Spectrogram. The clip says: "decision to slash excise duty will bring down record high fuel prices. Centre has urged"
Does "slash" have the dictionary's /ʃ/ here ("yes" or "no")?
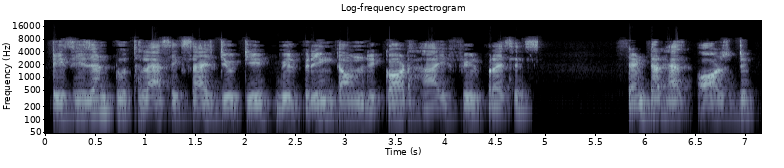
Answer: no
